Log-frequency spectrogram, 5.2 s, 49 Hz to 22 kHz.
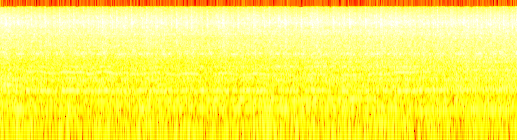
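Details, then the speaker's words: PAZ-672 bus engine at idle after valve clearance adjustment with valve covers refitted: loud, even idle with a steady drone and no distinct tapping or knocking; the previous knock is gone, normal idle. "Не знаю, слышно или нет разницу, но стук пропал."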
